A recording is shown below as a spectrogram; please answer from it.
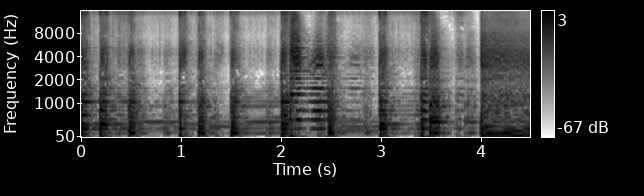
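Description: Farbrausch V2 software synthesizer playing a preset: a repeating sequence of bright synth notes, a new note about every half second.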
